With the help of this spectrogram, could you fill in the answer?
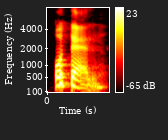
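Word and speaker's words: hotel: होटल English में बोलते हैं लेकिन इटालियन में भी सेम होटल है लेकिन थोड़ी प्रोनाउंसिएशन में चेंज है ओटल।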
